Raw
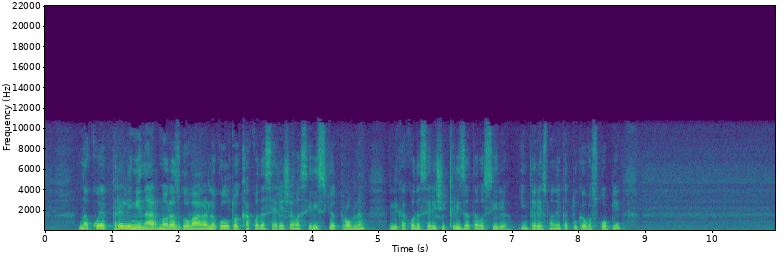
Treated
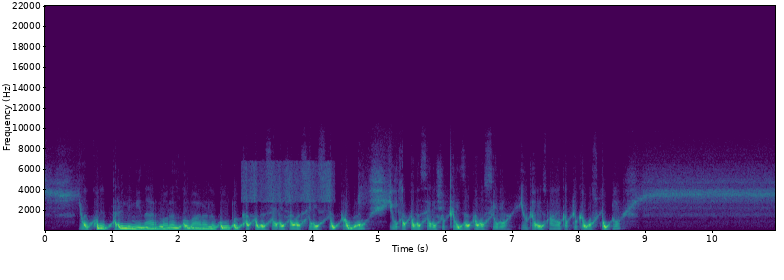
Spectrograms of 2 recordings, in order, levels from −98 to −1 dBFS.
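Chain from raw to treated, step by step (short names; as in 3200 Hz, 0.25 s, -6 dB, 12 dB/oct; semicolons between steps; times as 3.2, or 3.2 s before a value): 2.93–4.35 painted sound noise 2800–6800 Hz -31 dBFS; 4.69–5.36 resonant high shelf 2200 Hz +14 dB, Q 3; in parallel at -5 dB: companded quantiser 4-bit; on the sum: auto-wah 240–3900 Hz, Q 12, down, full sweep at -11 dBFS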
